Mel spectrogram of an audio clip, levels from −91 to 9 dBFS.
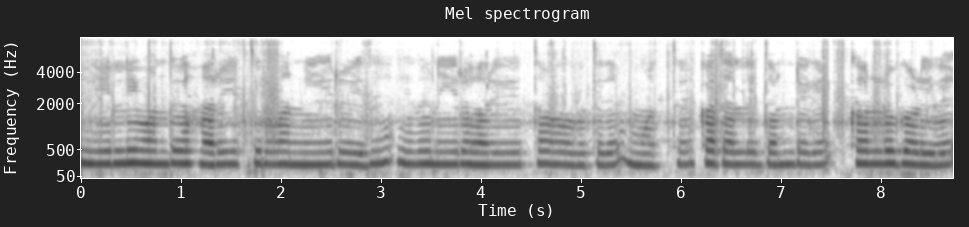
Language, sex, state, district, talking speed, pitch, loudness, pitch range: Kannada, female, Karnataka, Bijapur, 105 wpm, 225 Hz, -29 LUFS, 220-235 Hz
